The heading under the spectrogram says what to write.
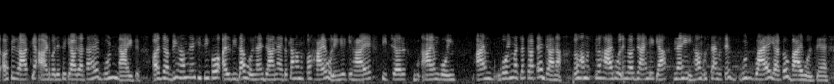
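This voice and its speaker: A woman teacher with an Indian accent, explaining a lesson at a board, asking questions and answering them herself. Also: high voice. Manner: asks and answers her own questions, repeats words. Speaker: English teacher. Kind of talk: whiteboard lesson. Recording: tinny lo-fi phone-like recording with faint hiss.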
